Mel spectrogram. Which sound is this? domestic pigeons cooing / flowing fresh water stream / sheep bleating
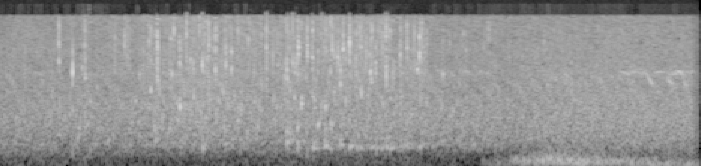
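flowing fresh water stream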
